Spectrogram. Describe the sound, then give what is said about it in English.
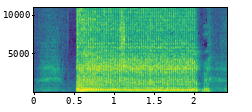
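A voice imitates a drum roll with a loud, buzzing, flapping lip trill, held steadily for about one and a half seconds before stopping abruptly. “That's more of a fart roll, really.”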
